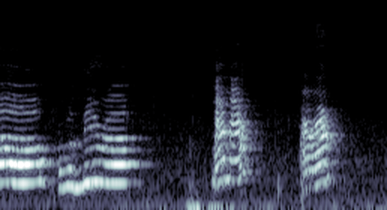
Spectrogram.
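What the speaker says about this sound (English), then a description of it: "The kitties say hello from Amira." Pet cats meow in a few short, faint calls, some higher and whiny, others rising sharply, with quiet pauses between them in an indoor room.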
